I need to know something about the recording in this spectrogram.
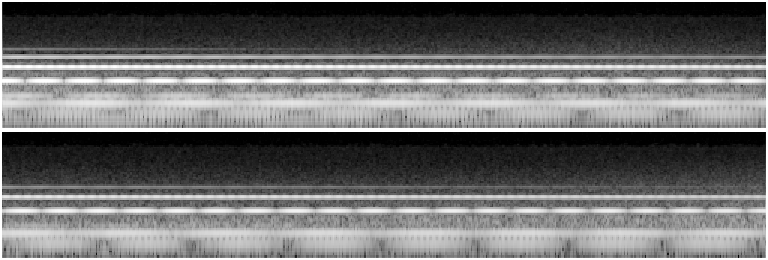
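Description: A singing bowl sounding the chakra's tone A: a steady ringing hum made of several overtones, with a slow wobble about twice a second, gradually fading.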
